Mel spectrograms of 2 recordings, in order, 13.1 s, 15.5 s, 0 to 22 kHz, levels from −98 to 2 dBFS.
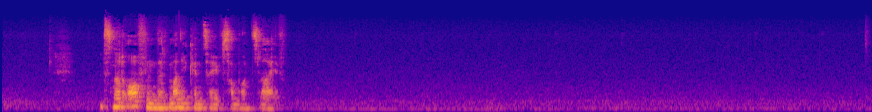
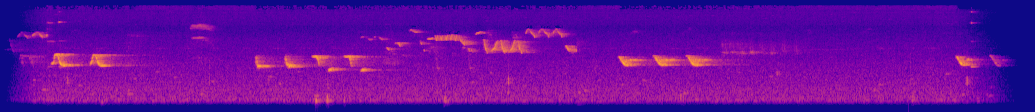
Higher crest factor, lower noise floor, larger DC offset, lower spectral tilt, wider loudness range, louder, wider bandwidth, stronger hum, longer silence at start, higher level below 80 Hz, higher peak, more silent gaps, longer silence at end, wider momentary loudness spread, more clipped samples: about the same, 24 dB vs 24 dB; first, -64 dBFS vs -56 dBFS; neither; first, -4.5 dB/octave vs 6.5 dB/octave; first, 11 LU vs 7 LU; second, -28 LUFS vs -25 LUFS; second, 13 kHz vs 18 kHz; neither; first, 1.5 s vs 0.35 s; first, -66 dBFS vs under -90 dBFS; about the same, -10 dBFS vs -8 dBFS; neither; first, 8.85 s vs 0.6 s; second, 11 LU vs 20 LU; neither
